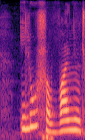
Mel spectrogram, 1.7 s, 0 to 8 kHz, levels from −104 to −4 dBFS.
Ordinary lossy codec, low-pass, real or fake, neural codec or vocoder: none; none; real; none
